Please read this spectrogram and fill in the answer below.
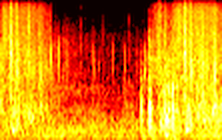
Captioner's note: splash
